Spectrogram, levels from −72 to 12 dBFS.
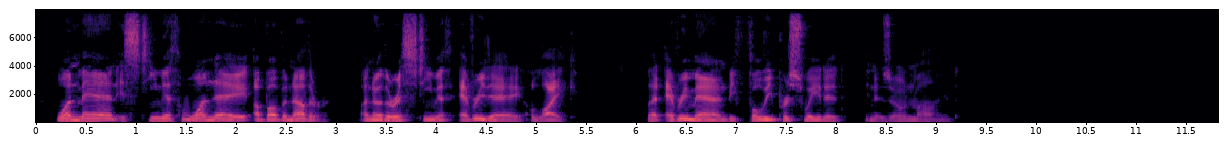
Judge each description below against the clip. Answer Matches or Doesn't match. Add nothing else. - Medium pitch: Doesn't match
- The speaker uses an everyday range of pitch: Doesn't match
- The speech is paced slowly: Matches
